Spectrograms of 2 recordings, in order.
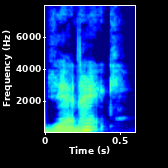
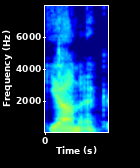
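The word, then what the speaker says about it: Janek: Although I was annoyed that they kept pronouncing his last name Janik. Mm-hmm. Because that doesn't look like it should be pronounced that way. No. It's probably like Yannick or something.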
